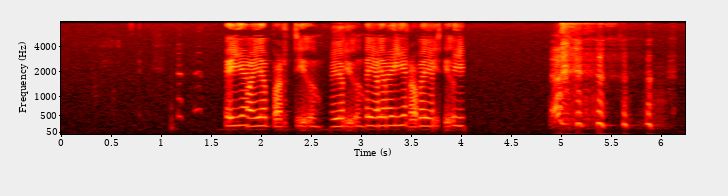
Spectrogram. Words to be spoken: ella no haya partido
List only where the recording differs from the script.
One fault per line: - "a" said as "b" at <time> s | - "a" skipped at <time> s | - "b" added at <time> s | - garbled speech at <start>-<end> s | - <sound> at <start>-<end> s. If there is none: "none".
- laugh at 1.0-1.5 s
- "no" skipped at 1.9 s
- garbled speech at 2.7-4.1 s
- laugh at 4.9-6.2 s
